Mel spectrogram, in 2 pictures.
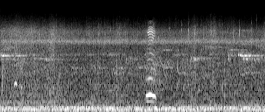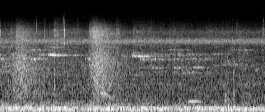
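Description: Forest ambience: insects drone steadily over a low hum. One short, sharp animal call comes about three seconds in, and fainter rasping calls follow near six and seven seconds.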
